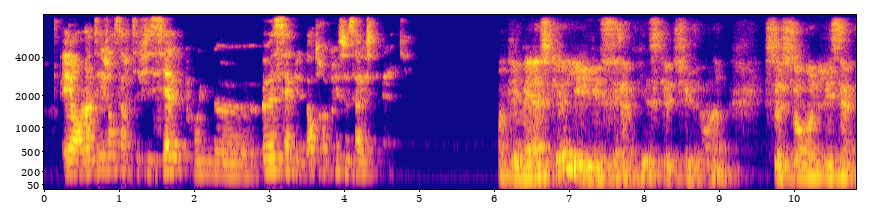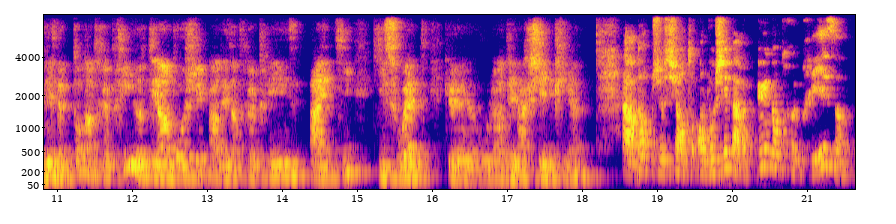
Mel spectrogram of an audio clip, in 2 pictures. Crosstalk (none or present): none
